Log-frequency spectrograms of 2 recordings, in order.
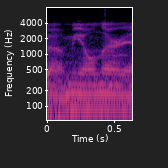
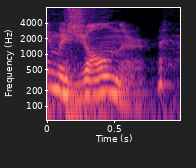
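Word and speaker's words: Mjölnir: I say Mjolnir. I think Mjolnir is the correct way to say it, but you know, it's a very heated discussion about that word as well.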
